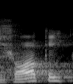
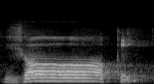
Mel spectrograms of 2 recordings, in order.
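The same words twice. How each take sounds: First: Said in the usual way. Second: "Jockey" with a long, held JÓ; stressed syllable drawn out. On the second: Shown as a demonstration. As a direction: stretch the O of "Jockey" to show the stress. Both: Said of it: "Encontrei a tonicidade".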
